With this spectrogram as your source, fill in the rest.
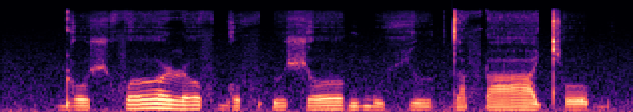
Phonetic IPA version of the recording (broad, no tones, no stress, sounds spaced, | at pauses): ɖ oː ʃ f ɤː ɭ ɤ f ɡ o f ʔ ɯ ʃ ɤː ɡ m u ç ɯː ɡ d a f ɽ aː cʰ o b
